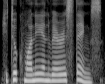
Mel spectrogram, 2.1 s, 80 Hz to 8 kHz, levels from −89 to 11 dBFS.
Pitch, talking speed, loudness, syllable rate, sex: 205 Hz, 170 wpm, -16 LUFS, 4.1 syllables/s, female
